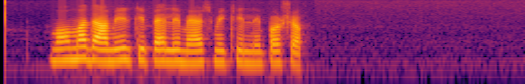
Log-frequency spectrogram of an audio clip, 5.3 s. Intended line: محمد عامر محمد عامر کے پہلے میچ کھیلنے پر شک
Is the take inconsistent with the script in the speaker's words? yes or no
yes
